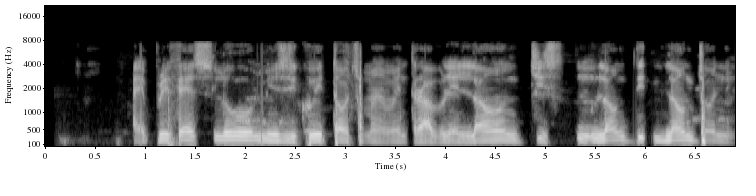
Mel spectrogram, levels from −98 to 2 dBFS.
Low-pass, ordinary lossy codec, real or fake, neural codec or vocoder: 7.2 kHz; none; real; none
